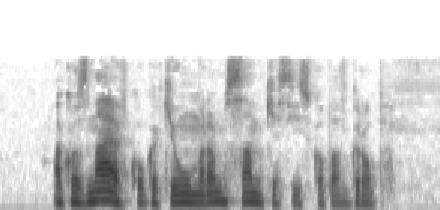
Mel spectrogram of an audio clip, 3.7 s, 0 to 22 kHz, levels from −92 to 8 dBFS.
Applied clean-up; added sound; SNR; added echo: none; none; none; none.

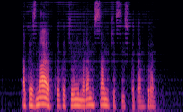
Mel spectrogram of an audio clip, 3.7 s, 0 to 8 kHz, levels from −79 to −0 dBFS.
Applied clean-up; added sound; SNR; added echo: neural separator model SepFormer DNS4.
